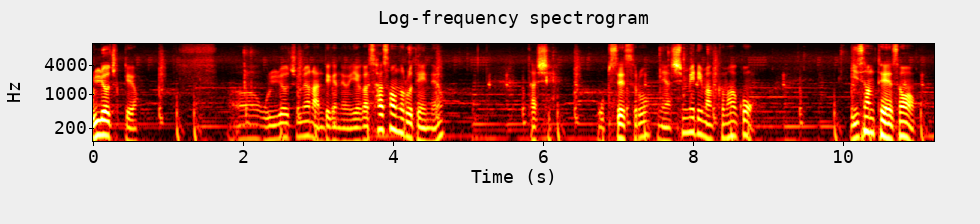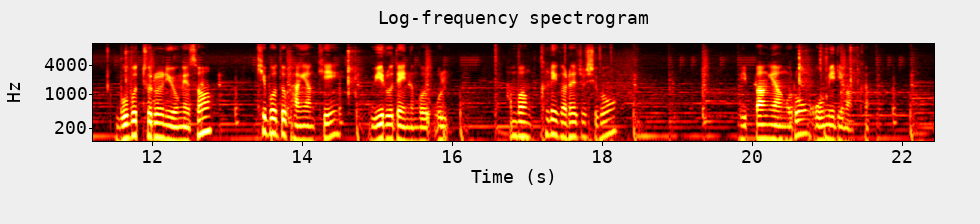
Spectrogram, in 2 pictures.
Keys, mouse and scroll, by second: 1.1-2.0 scroll down 1, 2.0 Escape, 2.4 middle click, 2.7-4.2 scroll down 1, 4.4-4.9 scroll up 1, 4.9 click, 6.0 o, 6.5 click, 7.5 KP_1, 8.6 middle click, 9.4 click, 10.7 middle click, 12.1 click, 14.6 Up, 17.1 middle click, 20.6 KP_5, 21.6 middle click, 22.1-22.4 scroll down 1.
